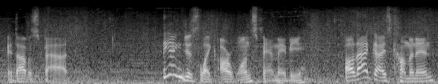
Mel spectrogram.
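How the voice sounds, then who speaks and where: With game sounds and music in the background, this live speedrunner keeps up a casual, self-mocking stream of jokes and exaggerations. His mid-range voice swings hugely in pitch at a normal speed.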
